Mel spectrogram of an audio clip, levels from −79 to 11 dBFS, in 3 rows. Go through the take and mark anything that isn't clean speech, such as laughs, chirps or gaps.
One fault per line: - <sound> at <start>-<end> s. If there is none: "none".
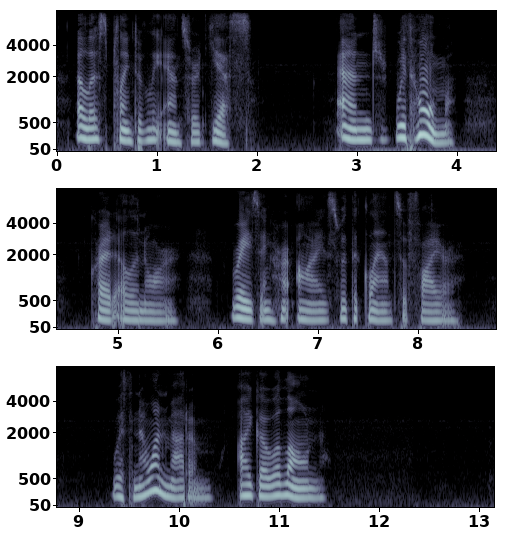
none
